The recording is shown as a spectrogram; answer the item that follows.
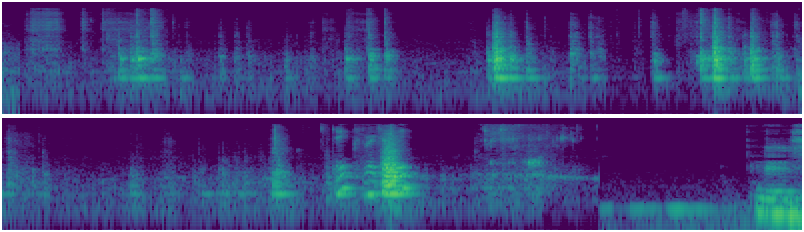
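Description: Rustling and crinkling of a piece of fabric being handled and stretched over a glass jar's mouth to make a filter, in short irregular bursts.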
